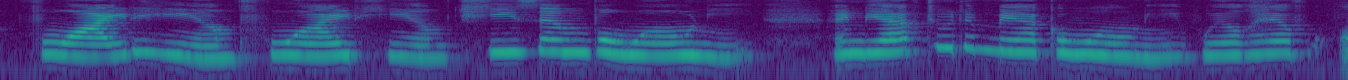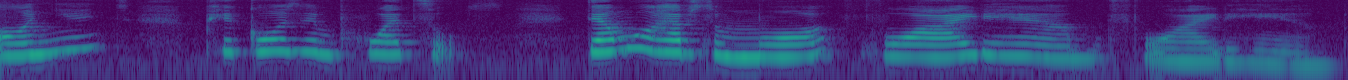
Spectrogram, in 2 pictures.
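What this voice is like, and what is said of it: Baby voice. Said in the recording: “Baby accent, a whole lot worse.”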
